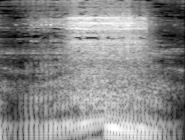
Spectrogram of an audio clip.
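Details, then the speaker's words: Yamaha Jupiter Z carbureted single, carb cleaned but still stumbling: lumpy putter because petrol leaks from the auto fuel tap into the vacuum hose; black plug. To be fixed by plugging the hose with a bolt. "Bensinnya itu masuk ke selang vakum ini ini yang menyebabkan motor Jupiter set ini berebet ya"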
